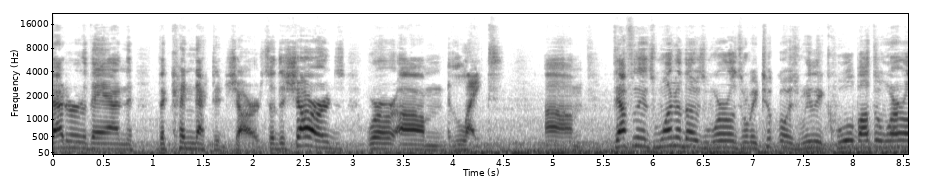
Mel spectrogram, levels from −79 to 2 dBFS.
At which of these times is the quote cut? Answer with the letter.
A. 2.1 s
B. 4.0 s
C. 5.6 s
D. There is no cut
B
